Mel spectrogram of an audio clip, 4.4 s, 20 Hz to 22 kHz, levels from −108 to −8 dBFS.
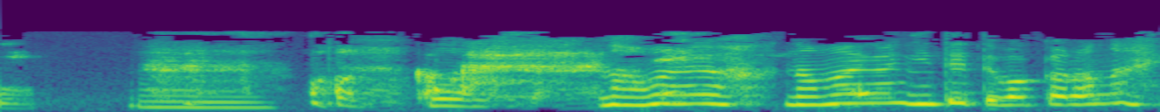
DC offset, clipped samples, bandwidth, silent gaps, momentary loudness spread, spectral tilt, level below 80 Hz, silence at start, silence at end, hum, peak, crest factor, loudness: under 0.1%; under 0.1%; 7.2 kHz; none; 9 LU; -4.5 dB/octave; -70 dBFS; 0 s; 0 s; none; -4 dBFS; 16 dB; -18 LUFS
